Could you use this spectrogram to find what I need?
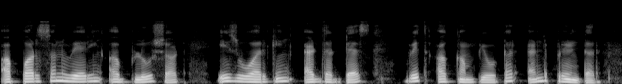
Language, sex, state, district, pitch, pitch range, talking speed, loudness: English, male, Jharkhand, Garhwa, 120 Hz, 110-140 Hz, 155 wpm, -16 LUFS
